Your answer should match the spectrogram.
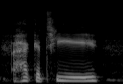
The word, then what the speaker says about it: Hecate: name consistently she said it doesn't matter if you call her Hecate a hecatee and then she said something a different pronunciation that I've never heard um hectare or something she's like whatever you call them call them that consistently because if you call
